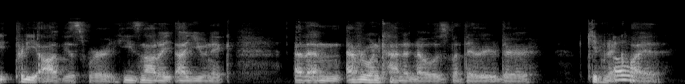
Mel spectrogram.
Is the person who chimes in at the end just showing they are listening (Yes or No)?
No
